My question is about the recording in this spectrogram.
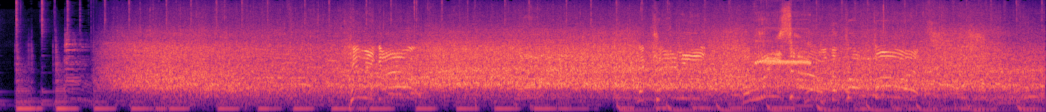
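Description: Rock-style background music with a pounding bass beat. About a second in, the steady noise of a large stadium crowd cheering rises under the music and holds, with scattered shouts on top.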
